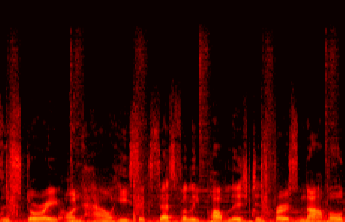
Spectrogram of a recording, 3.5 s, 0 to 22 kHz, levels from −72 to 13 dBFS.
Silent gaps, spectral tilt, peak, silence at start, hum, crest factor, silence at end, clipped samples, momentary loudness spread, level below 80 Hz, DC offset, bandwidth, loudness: none; -5 dB/octave; -8 dBFS; 0 s; none; 18 dB; 0 s; under 0.1%; 5 LU; -40 dBFS; under 0.1%; over 20 kHz; -27 LUFS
